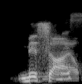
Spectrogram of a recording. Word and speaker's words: missile: I hope I get bonus for the British pronunciation of missile. – I know. Good job. You made me say it that way. – Say it again. – Missile.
